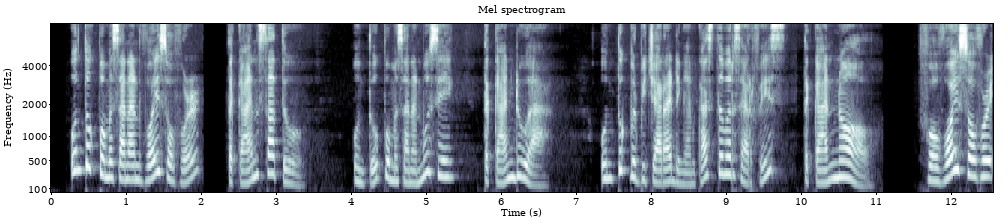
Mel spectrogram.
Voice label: IVR INDONESIA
